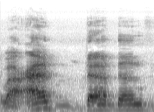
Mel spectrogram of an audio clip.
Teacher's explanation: Jangan lupa dalnya ditasjid dengan wa'addadah. Tepatnya dal di ujung lidah nekan pada keluarnya dua gigi.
